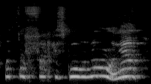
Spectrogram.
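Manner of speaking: high, disbelieving exclamation; incredulous outburst. Real, not acted. To his friends about the cops, high incredulous exclamation.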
